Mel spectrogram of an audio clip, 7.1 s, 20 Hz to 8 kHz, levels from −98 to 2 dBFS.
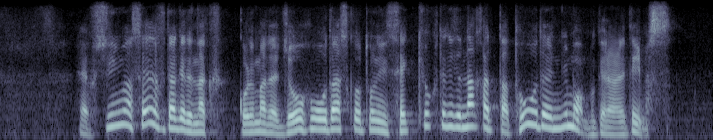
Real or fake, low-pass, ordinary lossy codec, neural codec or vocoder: fake; 7.2 kHz; Opus, 16 kbps; codec, 44.1 kHz, 7.8 kbps, DAC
